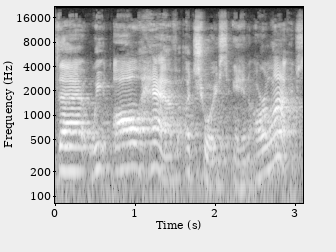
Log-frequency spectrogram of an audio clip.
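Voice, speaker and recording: High-pitched speech from a man over noticeable background noise. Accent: American. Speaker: student pastor giving a sermon at a spiritualist church. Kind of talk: church sermon to a live congregation. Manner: casual, friendly, conversational.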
